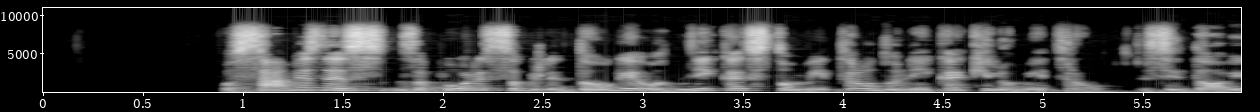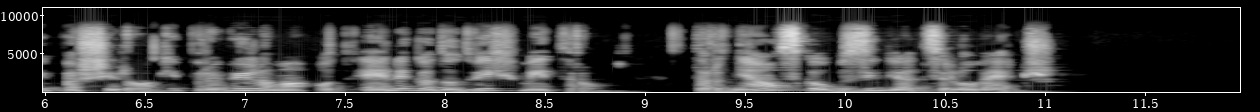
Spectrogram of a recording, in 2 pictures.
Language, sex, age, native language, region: Slovenian, female, 30-49, Slovenian, Gorenjska region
